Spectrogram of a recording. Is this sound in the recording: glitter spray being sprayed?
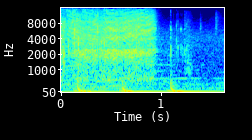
yes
